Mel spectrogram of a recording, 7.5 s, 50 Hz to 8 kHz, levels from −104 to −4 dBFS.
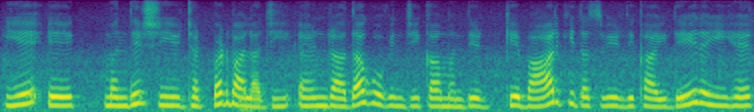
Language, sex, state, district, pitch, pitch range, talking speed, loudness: Hindi, female, Rajasthan, Jaipur, 225 Hz, 215-245 Hz, 160 wpm, -14 LUFS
